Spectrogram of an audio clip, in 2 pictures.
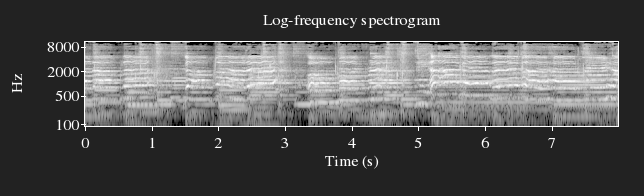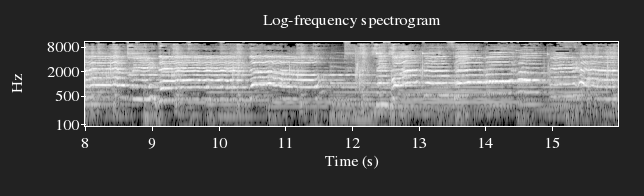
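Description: A woman singing a pop song live into a microphone, accompanied by a school wind band with percussion.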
